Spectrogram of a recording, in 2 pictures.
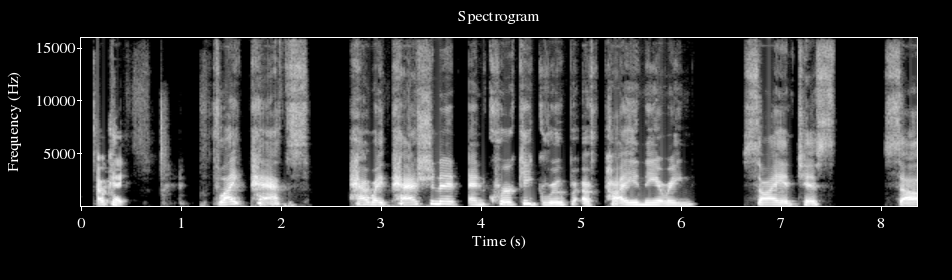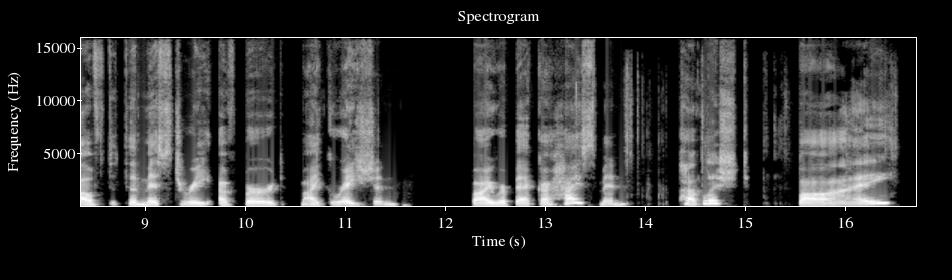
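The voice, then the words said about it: Losing her voice, hoarse. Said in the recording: “I started losing my voice as soon as we started podcasting.”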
